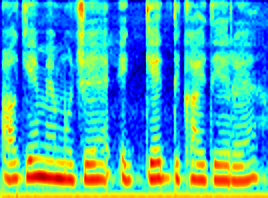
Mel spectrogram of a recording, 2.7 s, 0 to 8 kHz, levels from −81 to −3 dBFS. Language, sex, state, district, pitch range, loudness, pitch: Hindi, female, Arunachal Pradesh, Papum Pare, 195-205 Hz, -15 LUFS, 200 Hz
